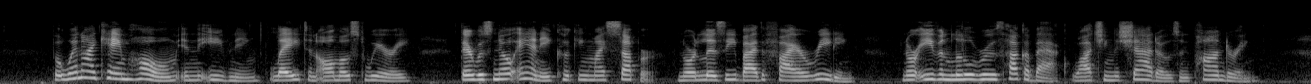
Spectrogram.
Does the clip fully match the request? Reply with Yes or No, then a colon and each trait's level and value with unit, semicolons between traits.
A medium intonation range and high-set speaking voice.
Yes: average, 3.6 semitones; high, 205 Hz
